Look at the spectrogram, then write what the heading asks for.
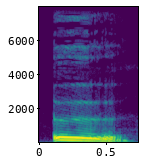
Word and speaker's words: œufs: And the tricky thing when we're talking about eggs is that if you listen carefully, the pronunciation is changing quite much, because for the singular form it's œuf, but then for the plural form here it's œufs, okay?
